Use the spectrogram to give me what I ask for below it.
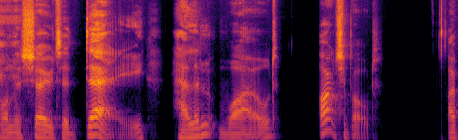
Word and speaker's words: Wylde-Archibald: And uh we're super excited to have on the show today, Helen Wild Archerald. I pronounced that right.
